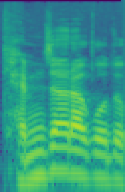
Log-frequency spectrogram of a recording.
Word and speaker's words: 젬자: 첫 항암을 맞았던 거는 잼자라는 항암이랑 잼자라고 해서 잼시타빈이라고 해요 뭐 겜자라고도 부르기도 하고 다양한 발음은 있는데 그 잼자랑 씨스 플라틴이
